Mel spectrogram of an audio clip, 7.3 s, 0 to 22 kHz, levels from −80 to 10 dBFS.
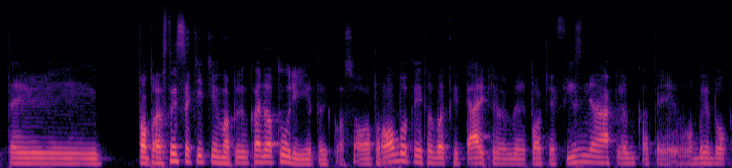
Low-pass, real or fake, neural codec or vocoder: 19.8 kHz; fake; codec, 44.1 kHz, 2.6 kbps, DAC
